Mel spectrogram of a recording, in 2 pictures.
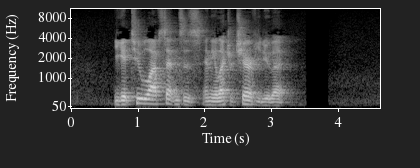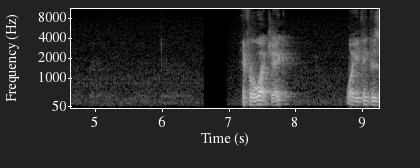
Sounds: inside a small room
speech

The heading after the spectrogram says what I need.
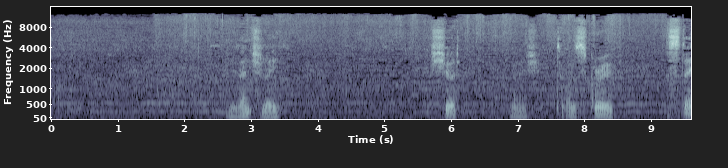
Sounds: speech
insect
bee or wasp

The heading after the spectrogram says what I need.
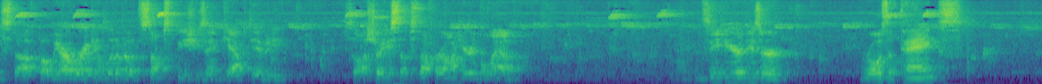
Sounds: speech

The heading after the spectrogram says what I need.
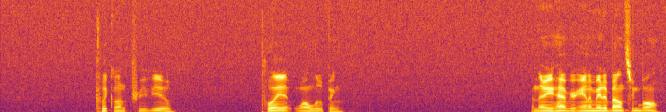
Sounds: speech

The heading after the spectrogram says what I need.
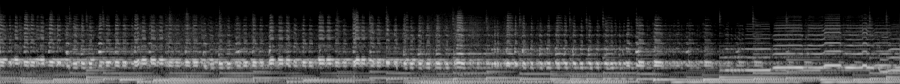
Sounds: playing flute
wind instrument
flute

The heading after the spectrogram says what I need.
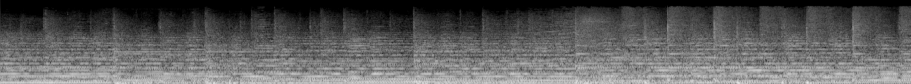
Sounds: music

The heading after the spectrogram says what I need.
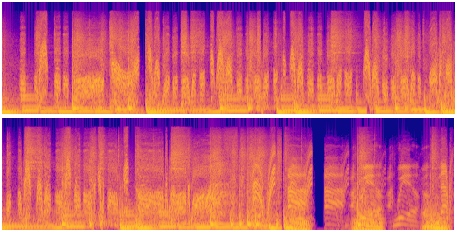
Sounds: disc scratching

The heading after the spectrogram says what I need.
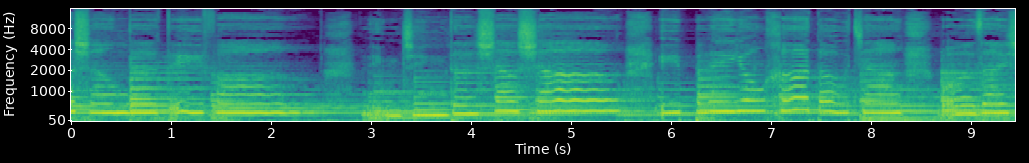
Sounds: music

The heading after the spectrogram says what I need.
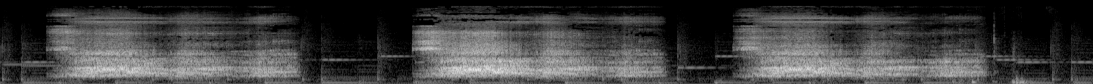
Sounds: dinosaurs bellowing

